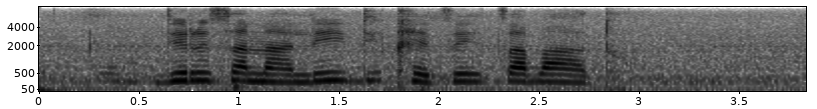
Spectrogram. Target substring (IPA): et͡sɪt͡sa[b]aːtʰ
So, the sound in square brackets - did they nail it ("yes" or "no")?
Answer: yes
